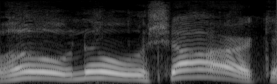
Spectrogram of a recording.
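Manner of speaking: high, loud mock cry of alarm; mock panic. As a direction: cry out in hammed-up alarm at a shark. Acted crowd panic at shark.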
